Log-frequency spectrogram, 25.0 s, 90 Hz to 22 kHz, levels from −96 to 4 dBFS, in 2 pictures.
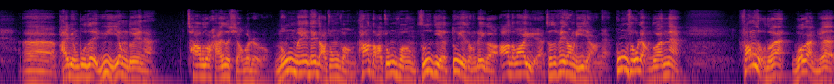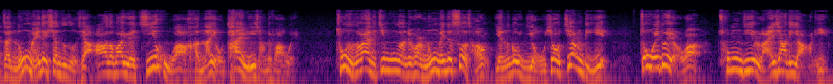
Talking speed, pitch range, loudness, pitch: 275 characters per minute, 155-245 Hz, -27 LUFS, 190 Hz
